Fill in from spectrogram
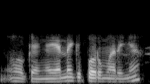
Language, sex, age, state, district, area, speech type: Tamil, male, 18-30, Tamil Nadu, Dharmapuri, rural, conversation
